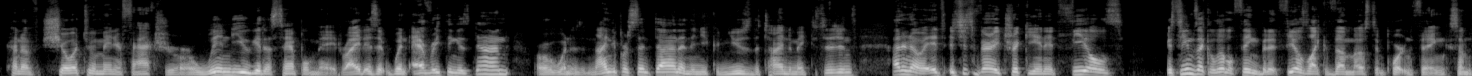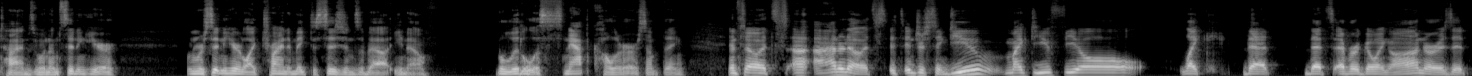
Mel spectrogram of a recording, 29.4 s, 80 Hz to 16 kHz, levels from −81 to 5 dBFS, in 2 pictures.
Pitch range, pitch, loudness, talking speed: 95-135 Hz, 110 Hz, -20 LUFS, 230 wpm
